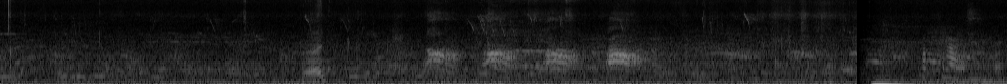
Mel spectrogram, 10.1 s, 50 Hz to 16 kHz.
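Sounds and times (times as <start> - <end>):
faint outdoor background noise: 0.0 - 10.0
crow cawing: 4.2 - 6.5.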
